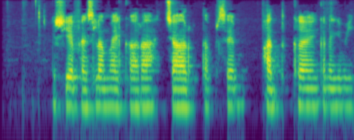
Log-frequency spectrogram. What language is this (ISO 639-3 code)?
bgp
